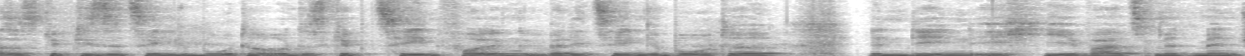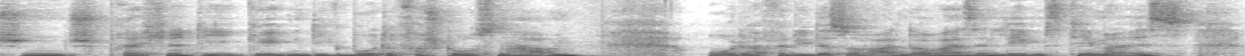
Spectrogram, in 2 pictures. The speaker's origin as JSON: {"language": "German", "region": "East Germany", "country": "Germany", "said": "Ich habe immer Kater gesagt, aber ich bin Ostdeutscher."}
